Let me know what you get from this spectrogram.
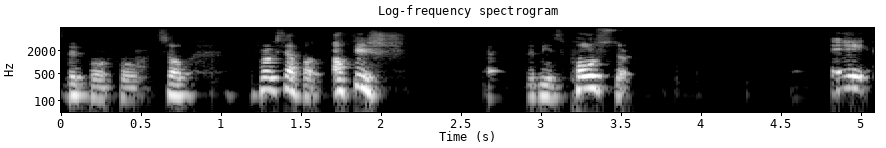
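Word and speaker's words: affisch: So for example, a fish that means poster.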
